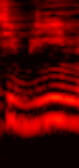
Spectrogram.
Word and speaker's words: Subleem: et le tire justement et donc je tape sublime point com donc je suis voilà une autoroute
